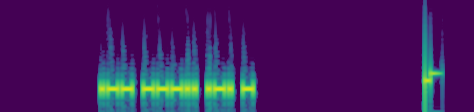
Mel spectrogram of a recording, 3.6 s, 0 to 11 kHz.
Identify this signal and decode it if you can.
Morse code, heard as a keyed tone, about 43 wpm, 700 Hz. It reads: W8RT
